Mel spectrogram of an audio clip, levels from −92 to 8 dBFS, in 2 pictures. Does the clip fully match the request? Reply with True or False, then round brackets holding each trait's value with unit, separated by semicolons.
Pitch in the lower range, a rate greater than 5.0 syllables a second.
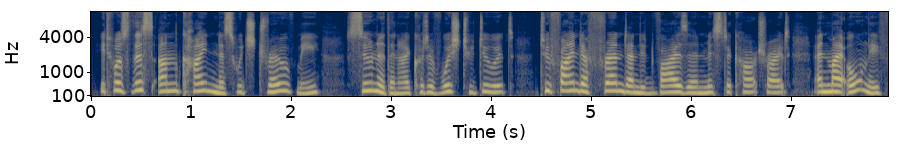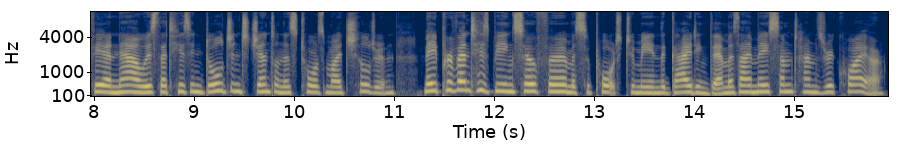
False (245 Hz; 5.4 syllables/s)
